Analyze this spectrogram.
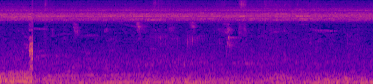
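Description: Steady high-pitched drone of an insect chorus. A low steady hum cuts off abruptly just under a second in, and a few faint short chirps come through in the middle.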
